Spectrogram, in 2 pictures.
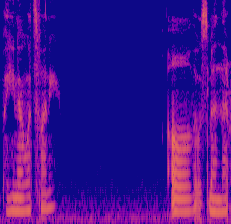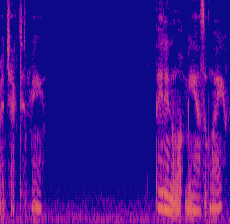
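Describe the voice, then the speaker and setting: Breathy, whispering melancholy vampire woman, acted out. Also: fairly low pitch, steady tone, exaggerated voice. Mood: bitter, resigned. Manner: slow, intimate, confessional storytelling. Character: beautiful, melancholy, bitter female vampire recounting her past. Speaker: voice actor in audio roleplay. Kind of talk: whispered ASMR roleplay monologue.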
